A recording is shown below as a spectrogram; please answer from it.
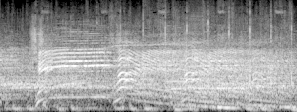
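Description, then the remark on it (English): A large arena crowd in Houston roars steadily as it greets a returning former player, a loud mix of cheering and booing that swells and holds for several seconds, with scattered voices and whoops rising above the din. “Sounds like more cheers than boos, yes.”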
